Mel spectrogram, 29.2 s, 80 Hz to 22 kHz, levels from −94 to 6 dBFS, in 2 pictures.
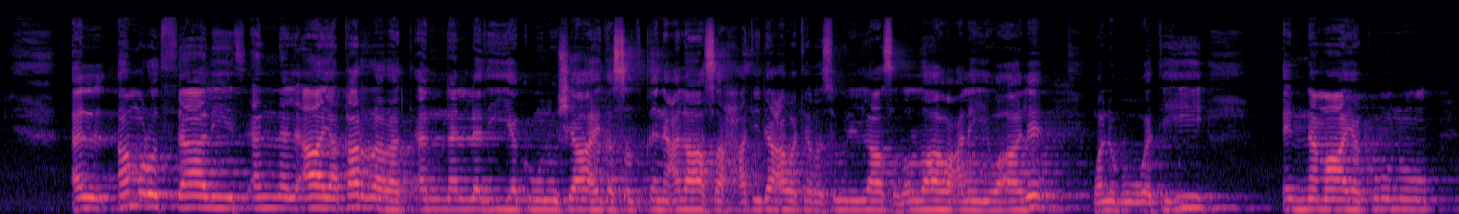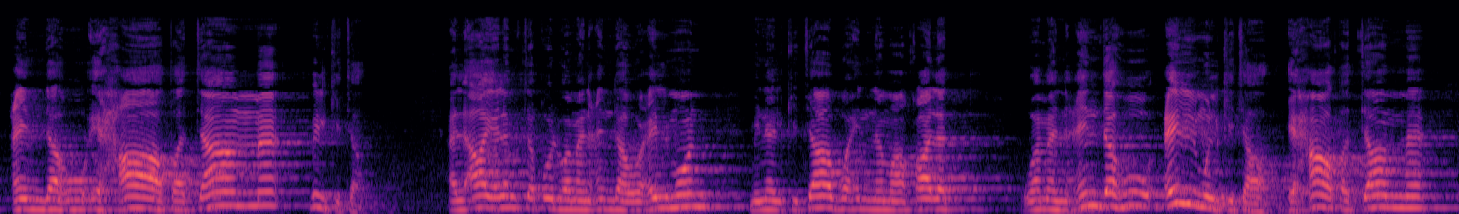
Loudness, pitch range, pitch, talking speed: -34 LUFS, 170-205 Hz, 180 Hz, 85 wpm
